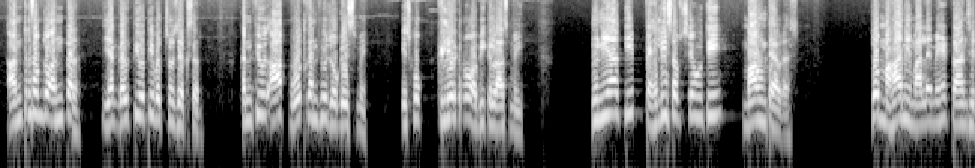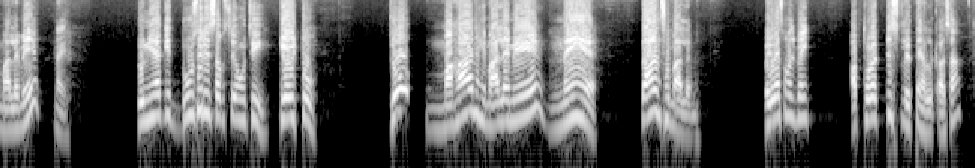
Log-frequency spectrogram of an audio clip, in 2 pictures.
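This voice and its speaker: A man's voice: high-pitched, no room sound. A male teacher giving a classroom lecture, quizzing his students over and over. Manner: rapid, repetitive quizzing of students. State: short on sleep.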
